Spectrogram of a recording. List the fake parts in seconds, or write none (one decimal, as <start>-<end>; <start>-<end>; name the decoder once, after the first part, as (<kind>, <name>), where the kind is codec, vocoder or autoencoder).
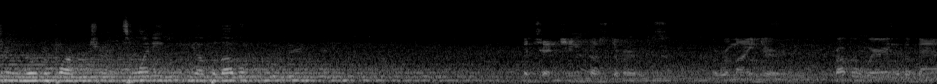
none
